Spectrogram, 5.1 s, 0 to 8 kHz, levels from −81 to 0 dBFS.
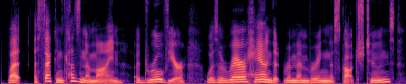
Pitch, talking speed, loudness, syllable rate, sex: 190 Hz, 200 wpm, -18 LUFS, 5.7 syllables/s, female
